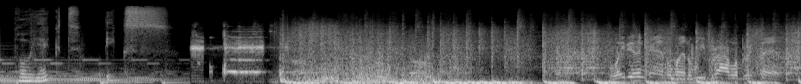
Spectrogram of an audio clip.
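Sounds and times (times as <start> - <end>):
speech: 0.2 - 1.7, 6.3 - 8.0
explosion sound effect: 2.7 - 5.7.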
